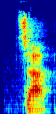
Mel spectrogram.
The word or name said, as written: ZAT6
